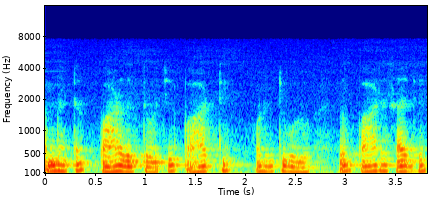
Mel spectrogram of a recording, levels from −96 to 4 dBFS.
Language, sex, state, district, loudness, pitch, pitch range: Bengali, male, West Bengal, Malda, -18 LUFS, 120 Hz, 110-130 Hz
